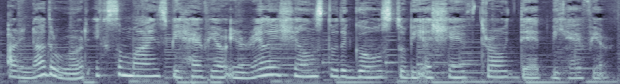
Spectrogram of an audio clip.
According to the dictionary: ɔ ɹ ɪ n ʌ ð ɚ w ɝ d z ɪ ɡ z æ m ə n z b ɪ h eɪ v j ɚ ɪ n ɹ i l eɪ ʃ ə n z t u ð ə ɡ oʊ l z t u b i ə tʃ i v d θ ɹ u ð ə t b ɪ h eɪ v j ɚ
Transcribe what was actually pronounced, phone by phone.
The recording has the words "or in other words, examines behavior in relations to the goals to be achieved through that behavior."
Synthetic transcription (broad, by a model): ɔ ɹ ɪ n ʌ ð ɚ w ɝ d ɪ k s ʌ m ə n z b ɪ h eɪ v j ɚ ɪ n ɹ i l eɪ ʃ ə n s t u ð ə ɡ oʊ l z t u b i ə ʃ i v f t ɹ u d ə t b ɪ h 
